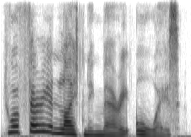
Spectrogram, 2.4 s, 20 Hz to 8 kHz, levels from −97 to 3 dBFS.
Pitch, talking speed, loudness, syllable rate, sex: 235 Hz, 150 wpm, -17 LUFS, 6.3 syllables/s, female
